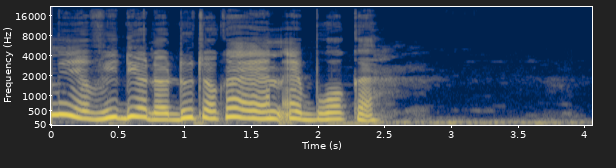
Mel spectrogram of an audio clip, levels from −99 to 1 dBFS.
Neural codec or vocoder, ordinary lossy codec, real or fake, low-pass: none; none; real; 19.8 kHz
